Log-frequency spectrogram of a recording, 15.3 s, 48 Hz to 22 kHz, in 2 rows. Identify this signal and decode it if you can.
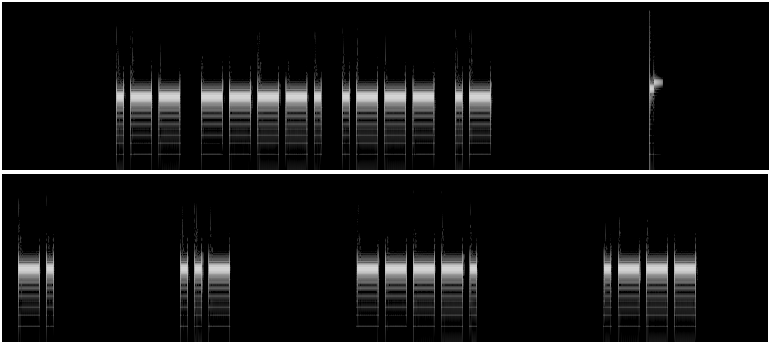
Morse code, heard as a keyed tone, about 17 wpm, spaced as for 9 wpm, 700 Hz. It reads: W9JA NU9J
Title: USA Call Signs - 4 Characters - 6x Character Spacing - 17wpm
